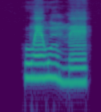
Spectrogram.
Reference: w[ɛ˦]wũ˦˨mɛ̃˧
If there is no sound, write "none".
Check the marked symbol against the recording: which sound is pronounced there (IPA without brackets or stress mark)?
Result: ɛ̃˦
